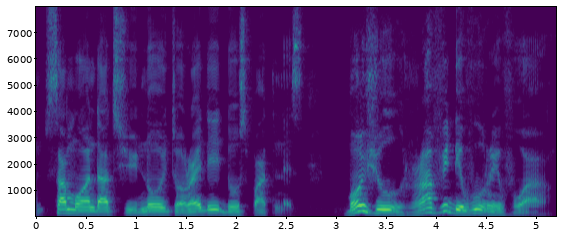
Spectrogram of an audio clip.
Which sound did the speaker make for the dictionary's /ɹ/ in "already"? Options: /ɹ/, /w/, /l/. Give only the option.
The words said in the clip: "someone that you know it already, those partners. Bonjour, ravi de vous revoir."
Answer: /ɹ/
